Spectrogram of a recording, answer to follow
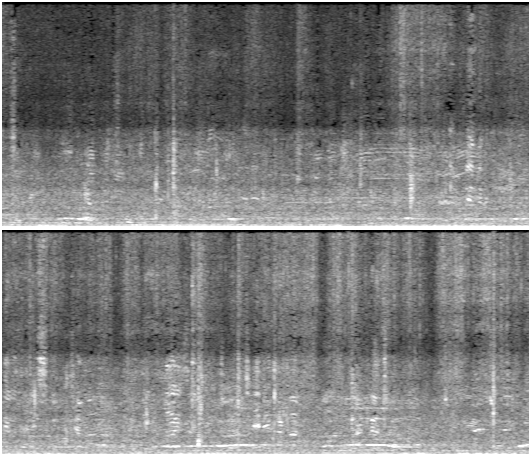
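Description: Steady low drone of motorboat engines on the river, under indistinct crowd voices.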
